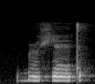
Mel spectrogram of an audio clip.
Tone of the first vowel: high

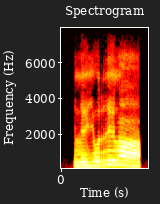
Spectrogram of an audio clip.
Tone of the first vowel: low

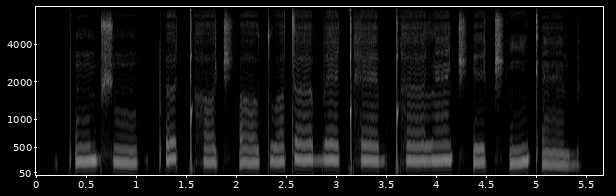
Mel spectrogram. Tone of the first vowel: rising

